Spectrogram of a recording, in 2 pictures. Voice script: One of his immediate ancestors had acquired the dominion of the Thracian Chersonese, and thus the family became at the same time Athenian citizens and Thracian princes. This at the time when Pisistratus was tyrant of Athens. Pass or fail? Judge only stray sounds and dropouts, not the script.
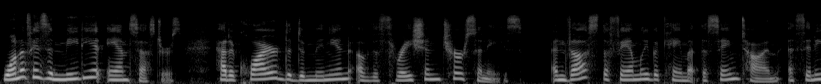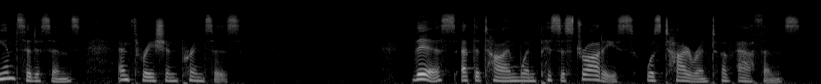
pass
